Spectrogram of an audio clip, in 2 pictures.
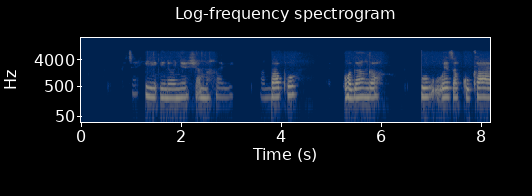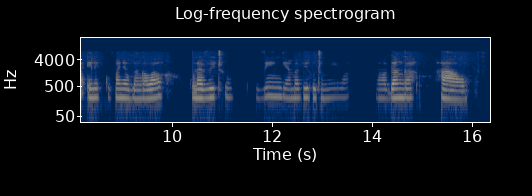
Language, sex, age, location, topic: Swahili, female, 18-24, Nakuru, health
